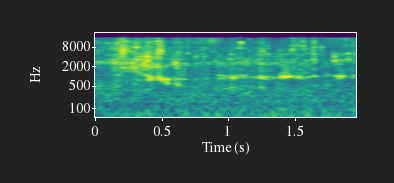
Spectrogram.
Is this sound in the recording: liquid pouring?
yes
